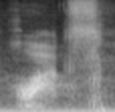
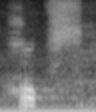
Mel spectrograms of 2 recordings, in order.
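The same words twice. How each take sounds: First: It is pronounced with an Indonesian accent. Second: It is pronounced in the standard way. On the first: "karena lidah kita lidah Indonesia jadinya hoax" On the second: "yang benar adalah hoax"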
